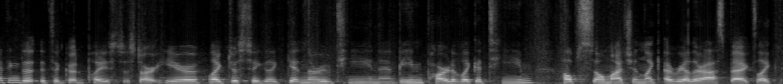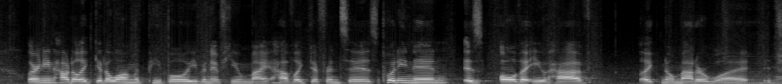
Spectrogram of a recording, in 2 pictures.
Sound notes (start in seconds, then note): none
